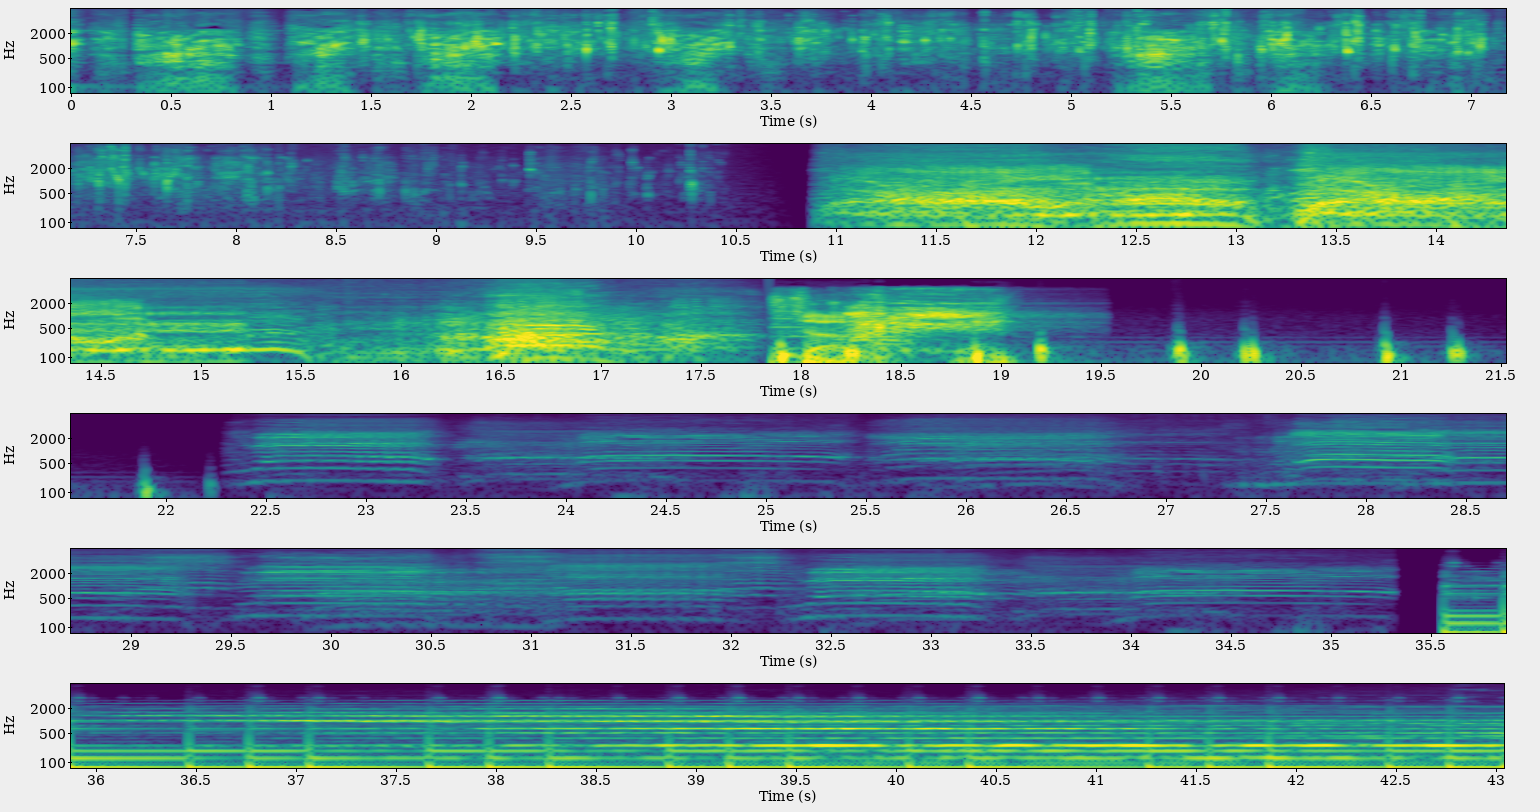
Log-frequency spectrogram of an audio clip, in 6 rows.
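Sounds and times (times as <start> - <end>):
bears growling and grunting: 0.0 - 7.0, 10.9 - 19.4
goats bleating: 22.4 - 35.3.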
